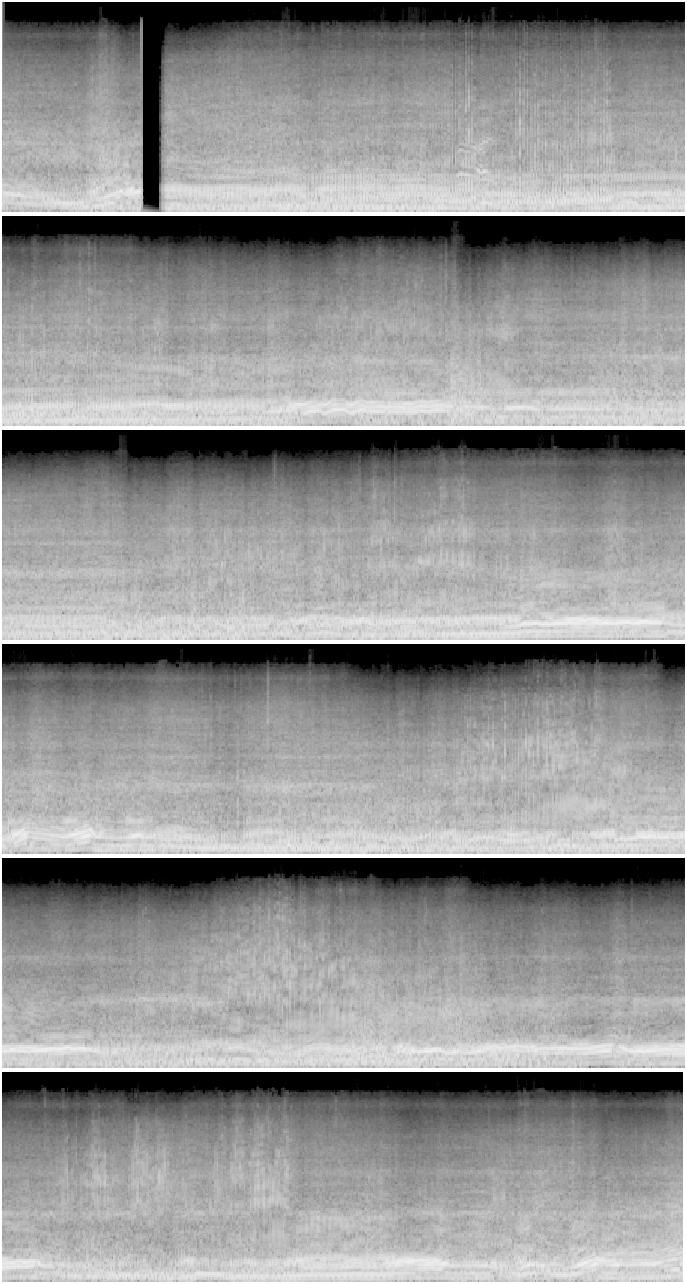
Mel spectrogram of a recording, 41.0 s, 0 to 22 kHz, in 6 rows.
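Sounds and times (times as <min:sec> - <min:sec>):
motocross bike engine revving: 0:00.0 - 0:40.9
wind rumble on microphone: 0:00.0 - 0:40.9.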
